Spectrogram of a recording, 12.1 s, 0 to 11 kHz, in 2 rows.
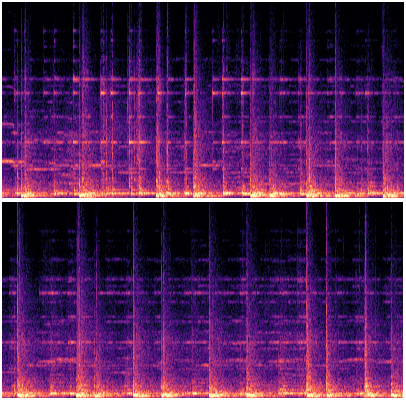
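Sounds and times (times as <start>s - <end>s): bamboo flutes high melody: 0.0s - 12.0s
taiko drums quick rhythm: 0.0s - 12.0s.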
